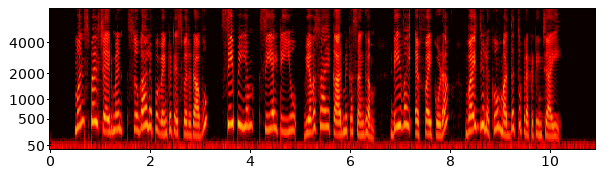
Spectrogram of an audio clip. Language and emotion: Telugu, neutral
